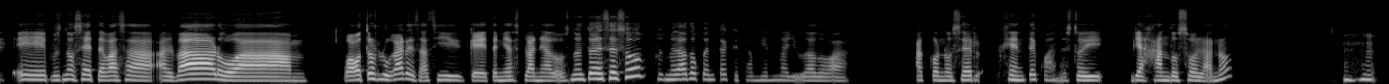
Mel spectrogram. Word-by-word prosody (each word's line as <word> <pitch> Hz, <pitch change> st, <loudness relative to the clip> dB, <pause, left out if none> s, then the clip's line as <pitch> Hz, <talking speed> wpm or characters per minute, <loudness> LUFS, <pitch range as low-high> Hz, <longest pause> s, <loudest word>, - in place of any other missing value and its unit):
eh, 215 Hz, -1 st, -1 dB
pues 200 Hz, +1 st, -8 dB
no 230 Hz, 0 st, -3 dB
sé, 225 Hz, 0 st, -1 dB
te 195 Hz, -, -3 dB
vas 195 Hz, 0 st, 0 dB
a, 195 Hz, -4 st, +2 dB
al 185 Hz, +1 st, -3 dB
bar 245 Hz, +3 st, +8 dB
o 190 Hz, -3 st, +2 dB
a 180 Hz, -1 st, +6 dB, 0.5 s
o 195 Hz, -, -4 dB
a -, -, +5 dB
otros 255 Hz, +3 st, +2 dB
lugares 230 Hz, -2 st, 0 dB
así 195 Hz, +2 st, -5 dB
que 175 Hz, -1 st, +2 dB
tenías 185 Hz, +1 st, -5 dB
planeados, 180 Hz, 0 st, -3 dB
¿no? 230 Hz, -, -2 dB
Entonces, 255 Hz, +2 st, 0 dB
eso, 360 Hz, +8 st, +1 dB
pues 235 Hz, -2 st, -12 dB
me 225 Hz, -, -4 dB
he -, -, -4 dB
dado 245 Hz, +2 st, -3 dB
cuenta 235 Hz, 0 st, -11 dB
que 195 Hz, -, -18 dB
también 190 Hz, 0 st, -14 dB
me 195 Hz, -, -12 dB
ha -, -, -11 dB
ayudado 180 Hz, -1 st, -9 dB
a 170 Hz, +1 st, -10 dB, 0.7 s
a 205 Hz, -, -3 dB
conocer 200 Hz, +1 st, -5 dB
gente 220 Hz, +1 st, -3 dB
cuando 210 Hz, -3 st, -12 dB
estoy 190 Hz, +1 st, -2 dB, 0.2 s
viajando 190 Hz, 0 st, -1 dB
sola, 185 Hz, -2 st, -4 dB
¿no? 320 Hz, -, -5 dB, 1.1 s
Ujú. 220 Hz, +2 st, -5 dB
195 Hz, 180 wpm, -22 LUFS, 185-225 Hz, 1.1 s, bar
